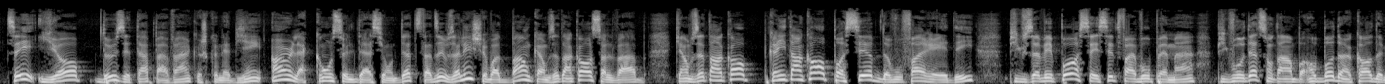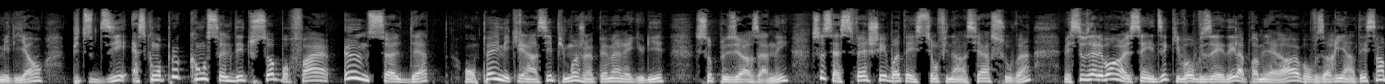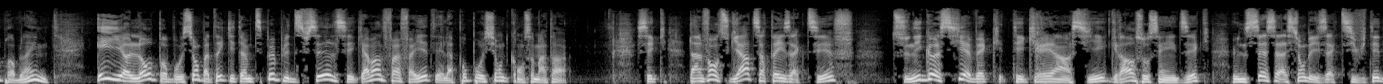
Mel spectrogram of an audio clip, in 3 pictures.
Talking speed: 240 wpm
